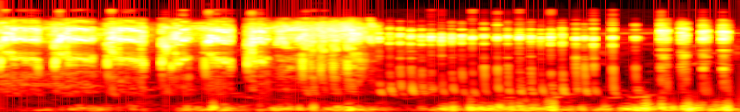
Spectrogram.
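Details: Old-style lure for attracting swiftlets: loud high chattering pulses for two seconds, then a quieter, rapid stream of short ticking chirps.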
